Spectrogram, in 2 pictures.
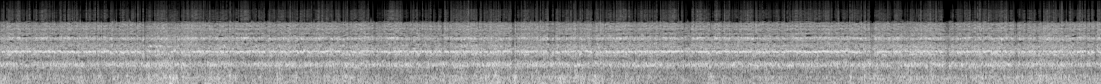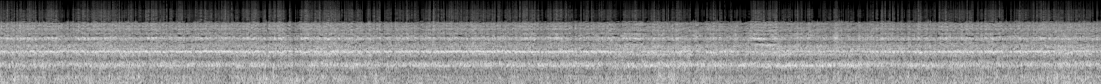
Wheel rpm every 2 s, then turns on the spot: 230, 240, 230, 230, 240, 230, 230, 230, 230, 230, 230.
none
